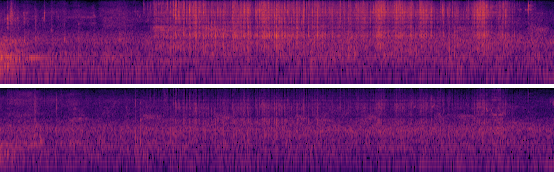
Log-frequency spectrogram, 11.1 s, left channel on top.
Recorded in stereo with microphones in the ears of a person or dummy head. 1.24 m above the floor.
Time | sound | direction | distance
2.9 | crumpling | 65° left (ahead or behind) | ?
